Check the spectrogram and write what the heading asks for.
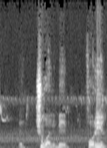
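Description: A steady high-pitched insect trill with short falling chirps every half second or so, broken by three short bursts of a person's voice.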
